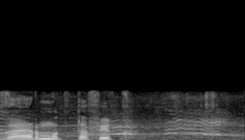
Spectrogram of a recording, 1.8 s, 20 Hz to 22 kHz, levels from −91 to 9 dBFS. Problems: none marked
